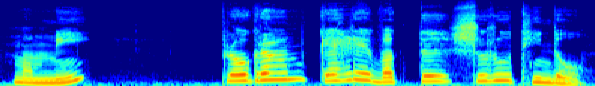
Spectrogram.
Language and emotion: Sindhi, neutral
